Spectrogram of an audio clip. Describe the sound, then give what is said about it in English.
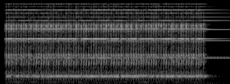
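A telephone bell rings in a single sustained electric burst of about two seconds, loud and bright, then cuts off abruptly with a brief fading tail. “the phone rings at 4 a.m., a little bit earlier than Mr. Jordan was accustomed waking up.”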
